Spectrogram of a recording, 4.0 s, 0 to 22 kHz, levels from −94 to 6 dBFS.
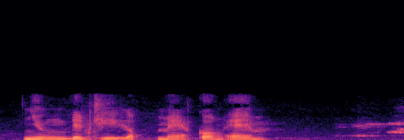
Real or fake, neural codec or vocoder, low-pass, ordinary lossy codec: real; none; 7.2 kHz; AAC, 48 kbps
